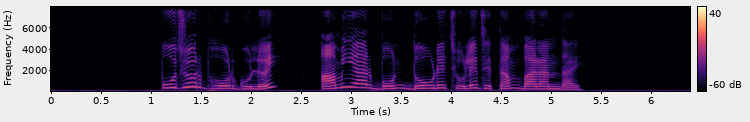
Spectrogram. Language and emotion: Bengali, neutral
